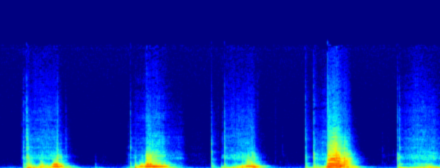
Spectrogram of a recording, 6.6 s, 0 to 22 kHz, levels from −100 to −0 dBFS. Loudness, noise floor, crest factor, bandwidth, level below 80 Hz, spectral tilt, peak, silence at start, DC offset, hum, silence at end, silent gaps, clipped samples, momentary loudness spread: -25 LUFS; -75 dBFS; 22 dB; 8 kHz; -46 dBFS; -8 dB/octave; -6 dBFS; 0.4 s; under 0.1%; none; 0 s; none; under 0.1%; 25 LU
